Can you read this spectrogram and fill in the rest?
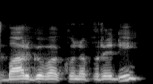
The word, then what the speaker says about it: Bhargava Kunapareddi: My name is Bhargava Kunapredi.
